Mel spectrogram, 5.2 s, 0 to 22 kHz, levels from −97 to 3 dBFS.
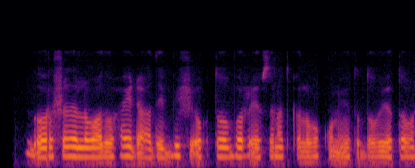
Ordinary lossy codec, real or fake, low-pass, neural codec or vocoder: none; real; 7.2 kHz; none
